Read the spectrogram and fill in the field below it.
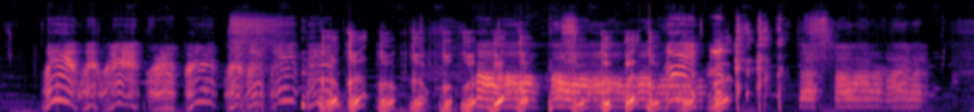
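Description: A person imitates Donald Duck, producing a long run of raspy, squawking quack-like speech, close and continuous with short pauses.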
